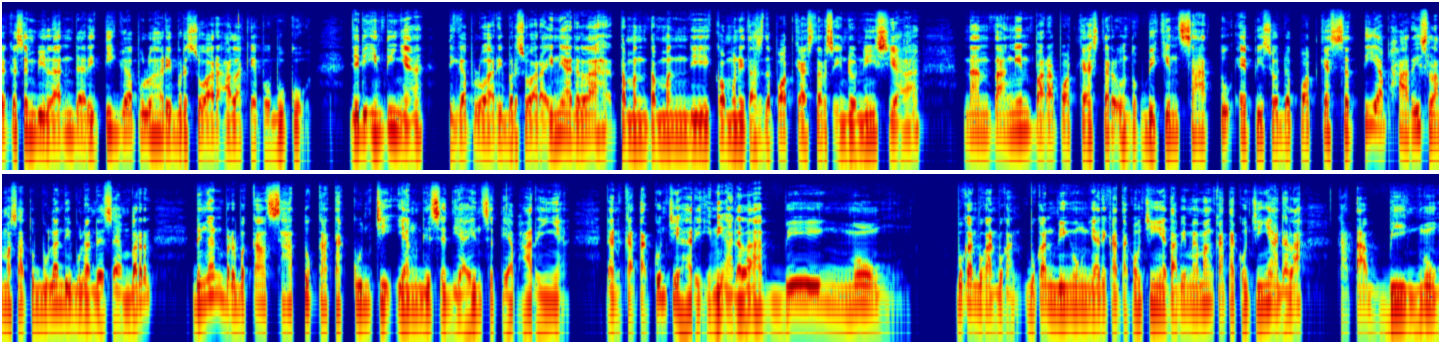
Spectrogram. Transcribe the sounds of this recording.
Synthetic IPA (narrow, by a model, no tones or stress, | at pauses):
akəsəmbilandaɾit̪iɡapuluɦaɾibərsuaɾaːlakepəbuku | d͡ʒadiːnt̪iɲa | t̪iɡapuluɦaɾibərsuaɾainiadalaht̪əmənt̪əməndikomunit̪as̬d̪əpɔd̪̚kast̪ərsindonesia | nant̪aŋɪnpaɾapɔd̚kast̪ərunt̪ʊk̚bikɪnsat̪uʔepisodəpɔt̚kastːət̪iap̚haɾisəlamasat̪ubulandibulandesɛmbər | dəŋanbərbəkalsat̪ukat̪akuɲt͡ʃijaŋdisədiaɪnsət̪iap̚ha̰ɾiɲa | dankat̪akuɲt͡ʃiɦaɾiʔːniadalahbiŋʊŋ | bukanbukanbukanbukanbiŋʊŋd͡ʒaɾikat̪akuɲt͡ʃiɲat̪apimemaŋkat̪akuɲt͡ʃiɲaːdalah | kat̪abiŋʊŋ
